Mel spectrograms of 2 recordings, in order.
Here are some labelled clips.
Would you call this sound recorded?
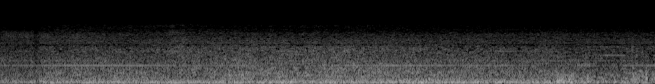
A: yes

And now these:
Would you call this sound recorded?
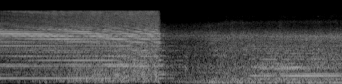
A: yes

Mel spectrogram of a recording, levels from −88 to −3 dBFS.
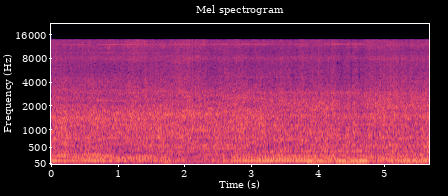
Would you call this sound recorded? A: yes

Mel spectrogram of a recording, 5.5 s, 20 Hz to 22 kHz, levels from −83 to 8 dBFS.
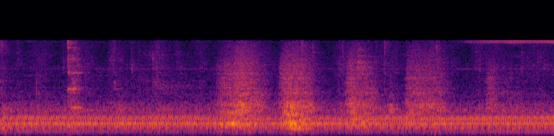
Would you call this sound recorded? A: yes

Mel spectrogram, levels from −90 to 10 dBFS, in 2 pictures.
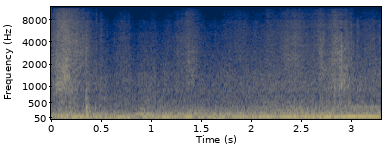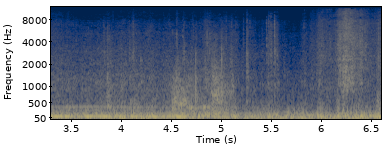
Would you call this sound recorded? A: yes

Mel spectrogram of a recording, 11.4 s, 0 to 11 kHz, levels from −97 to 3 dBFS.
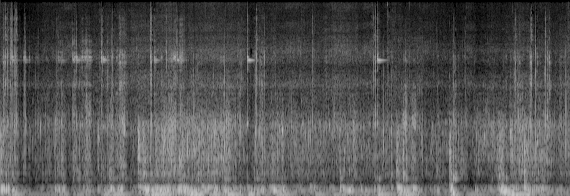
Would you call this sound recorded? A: yes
